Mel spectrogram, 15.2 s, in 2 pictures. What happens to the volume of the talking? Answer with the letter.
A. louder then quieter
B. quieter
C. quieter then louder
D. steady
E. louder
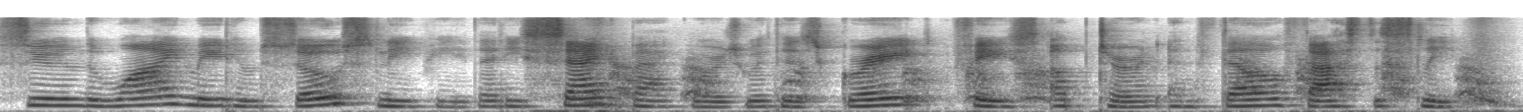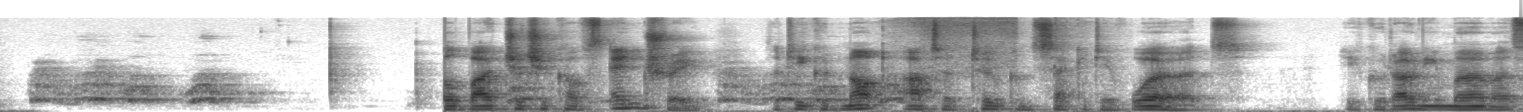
D.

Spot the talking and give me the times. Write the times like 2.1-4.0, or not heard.
0.1-7.3, 9.8-15.1.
